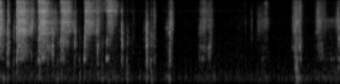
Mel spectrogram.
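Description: Several quick spritzes from a small Tattered Angels Glimmer Mist pump spray bottle, short hisses in rapid succession that stop about a second and a half in, with one more faint burst near the end.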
